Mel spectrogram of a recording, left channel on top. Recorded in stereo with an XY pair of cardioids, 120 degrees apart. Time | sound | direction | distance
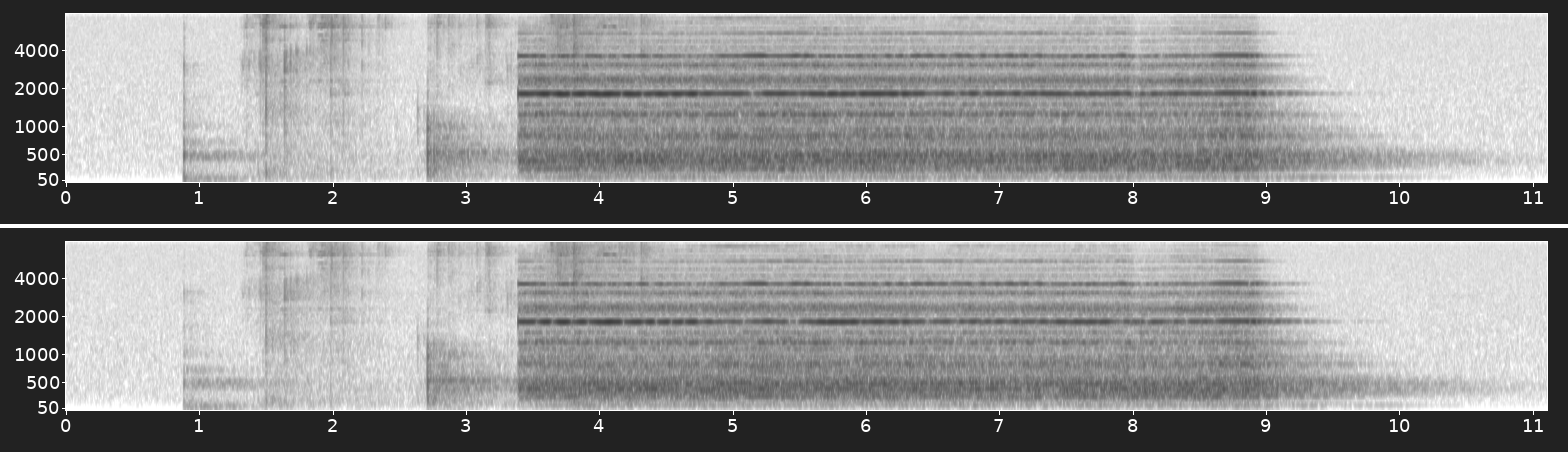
0.9 | keys jangling | 55° left | 0.9 m
3.4 | a violin | 10° left | 1.1 m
